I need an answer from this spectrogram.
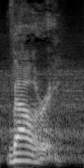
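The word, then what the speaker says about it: Valery: Pronounce Valerie, like the Steve Winwood song or the Amy Winehouse song.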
